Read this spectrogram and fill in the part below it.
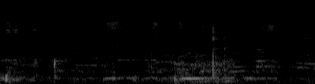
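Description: Marker or chalk scratching across a classroom board in short strokes and taps, faint and close, with quiet speech and a little background noise underneath.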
